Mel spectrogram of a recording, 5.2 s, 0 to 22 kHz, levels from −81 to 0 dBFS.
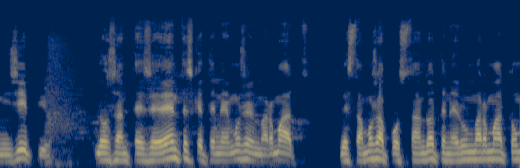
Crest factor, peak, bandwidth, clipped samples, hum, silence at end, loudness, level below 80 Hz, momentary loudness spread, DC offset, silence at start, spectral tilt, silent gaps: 18 dB; -10 dBFS; 15 kHz; under 0.1%; none; 0 s; -28 LUFS; -62 dBFS; 8 LU; under 0.1%; 0 s; -5 dB/octave; none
